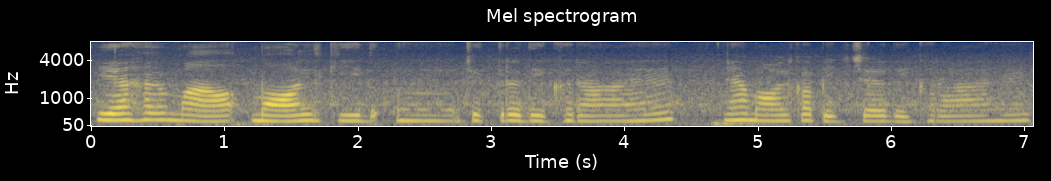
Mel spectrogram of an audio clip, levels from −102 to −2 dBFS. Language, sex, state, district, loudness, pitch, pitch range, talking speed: Hindi, male, Madhya Pradesh, Dhar, -17 LUFS, 200 Hz, 190-210 Hz, 135 wpm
